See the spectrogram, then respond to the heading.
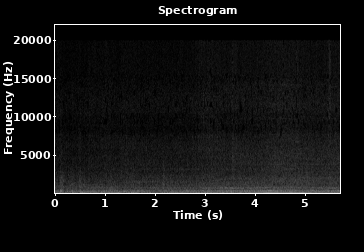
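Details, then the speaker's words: Mark One car after a day of repair jobs, at idle: a quiet, smooth, even hum with a slight rise in revs and no misses or knocks. The engine is very responsive and very quiet now, a normal idle. "it's very responsive now which is good um very very quiet"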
